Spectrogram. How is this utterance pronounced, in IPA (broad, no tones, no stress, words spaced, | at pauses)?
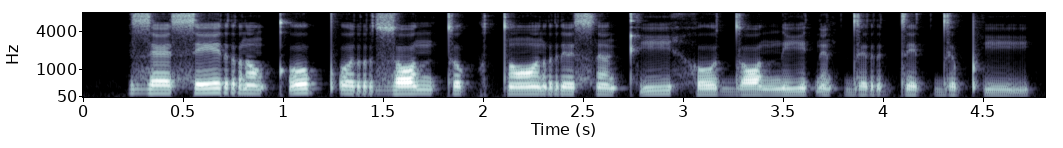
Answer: zɛse rɔ̃kʼo pʼorzɔn toktɔ̃ rɨsɐ̃kʼi ho dɔni ɗɛ̃tdɘrtet dɘpʼi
